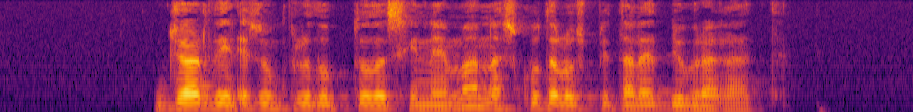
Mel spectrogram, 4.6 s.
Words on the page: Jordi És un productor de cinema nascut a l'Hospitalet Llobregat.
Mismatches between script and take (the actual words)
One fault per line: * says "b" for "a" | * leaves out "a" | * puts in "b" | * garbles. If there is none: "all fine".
all fine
